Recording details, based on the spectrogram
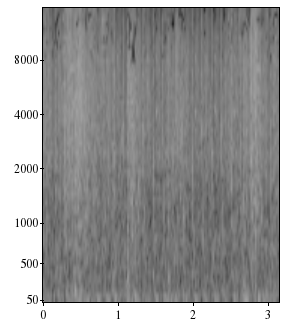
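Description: The Mark VII rapid-fire gun in the video game Darktide, firing in a dense, continuous burst of sharp shots at a steady fast rate, loud and close.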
